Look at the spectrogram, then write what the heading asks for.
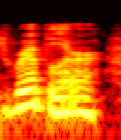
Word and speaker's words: Ribblr: Leah Shelton and her partner created Ribblr, a website and technology platform that combines a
